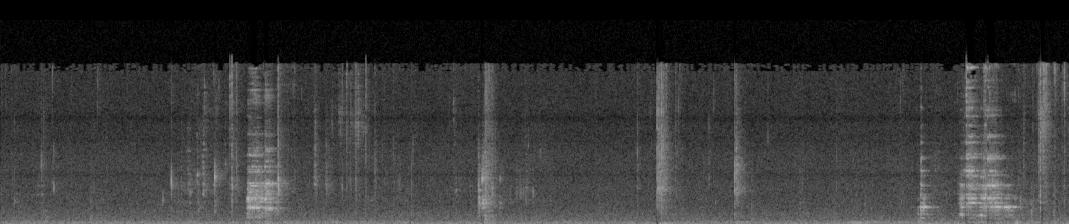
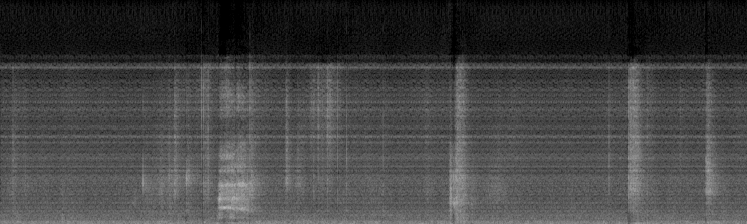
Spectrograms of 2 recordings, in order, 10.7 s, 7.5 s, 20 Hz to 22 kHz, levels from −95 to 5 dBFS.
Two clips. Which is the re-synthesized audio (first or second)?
second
